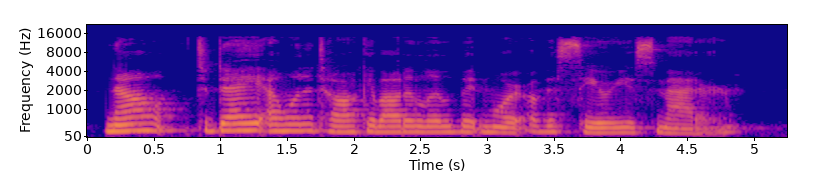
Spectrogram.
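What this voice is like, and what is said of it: Slightly off, sick-sounding voice. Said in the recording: “my voice is a little bit off. I just have a cold”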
